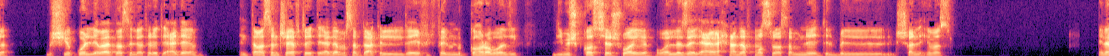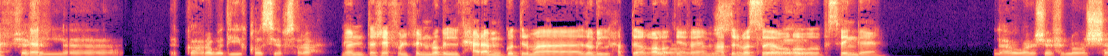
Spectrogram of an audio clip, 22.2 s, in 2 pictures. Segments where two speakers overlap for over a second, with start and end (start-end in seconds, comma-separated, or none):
17.6-19.2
